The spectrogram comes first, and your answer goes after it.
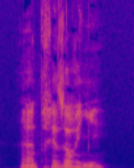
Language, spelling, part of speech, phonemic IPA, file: French, trésorier, noun, /tʁe.zɔ.ʁje/, Fr-trésorier.ogg
- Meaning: treasurer (official entrusted with the funds and revenues of an organisation)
